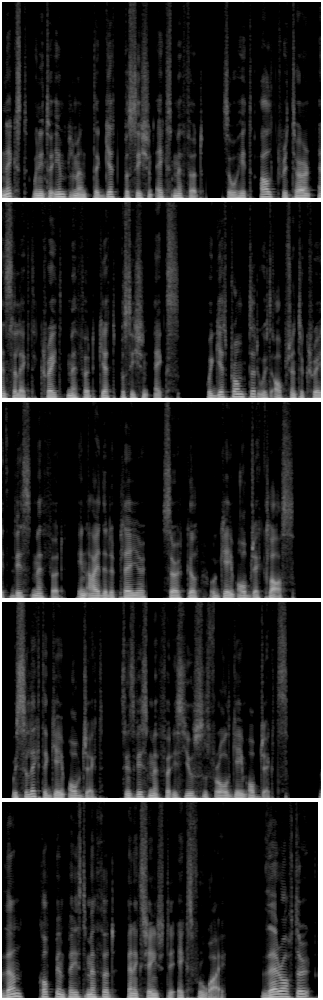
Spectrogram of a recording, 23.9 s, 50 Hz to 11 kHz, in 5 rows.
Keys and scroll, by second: 2.5 ctrl+Right, 2.6 ctrl+Right, 2.8 ctrl+Right, 3.0 ctrl+Right, 4.2 alt+Return, 18.7 alt+Right, 19.0 ctrl+shift+Left, 19.0 ctrl+shift+Left, 19.3 ctrl+c, 19.5 ctrl+v, 20.3 ctrl+Right, 20.3 ctrl+Right, 20.9 ctrl+c, 20.9 ctrl+v, 21.0 ctrl+v, 21.3 ctrl+shift+Right, 21.6 ctrl+z, 21.9 ctrl+Left, 22.0 ctrl+Left, 22.2 ctrl+Left, 22.2 ctrl+Left, 22.6 ctrl+s, 23.7 alt+Right, 23.8 alt+Left.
